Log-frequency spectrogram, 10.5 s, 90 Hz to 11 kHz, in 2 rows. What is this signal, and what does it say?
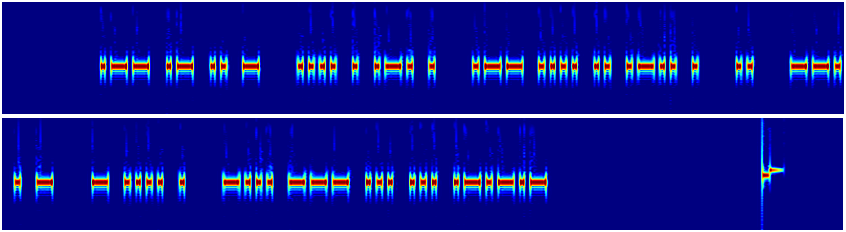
Morse code, heard as a keyed tone, about 36 wpm, 700 Hz. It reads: WAIT HERE WHILE I GET THE BOSS.
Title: Sentences from Top 1000 Words - Review Part 4 - 35wpm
